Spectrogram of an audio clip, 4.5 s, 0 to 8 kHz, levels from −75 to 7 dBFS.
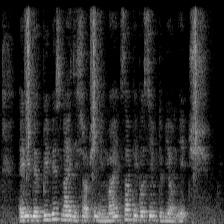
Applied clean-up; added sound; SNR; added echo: none; Rattle (instrument); 12 dB; reverberation time 0.3 s.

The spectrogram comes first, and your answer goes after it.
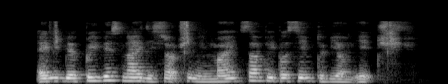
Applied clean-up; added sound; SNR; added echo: neural mask model DeepFilterNet 3.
